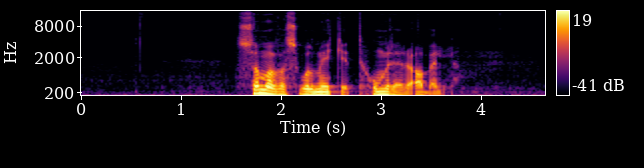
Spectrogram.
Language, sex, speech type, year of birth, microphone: Norwegian, male, read, 1971, Sennheiser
